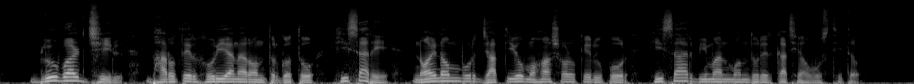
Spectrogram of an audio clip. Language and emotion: Bengali, neutral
